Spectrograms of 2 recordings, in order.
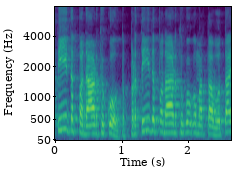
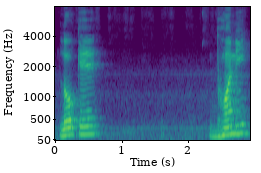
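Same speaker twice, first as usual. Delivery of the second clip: dictating word by word; slower than usual. Shown as a demonstration. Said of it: "तो ये दूसरा ये रख लो".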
